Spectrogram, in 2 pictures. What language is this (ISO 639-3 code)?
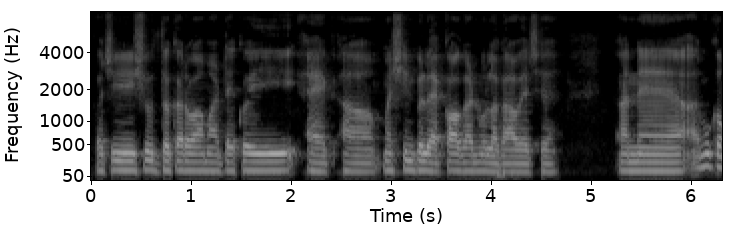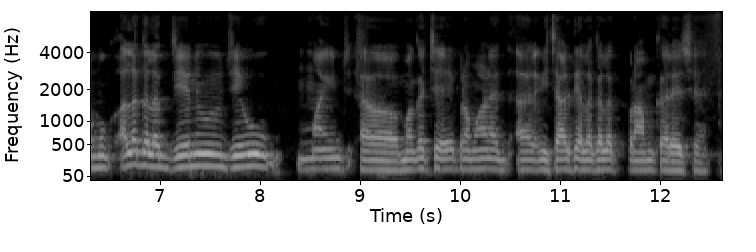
guj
